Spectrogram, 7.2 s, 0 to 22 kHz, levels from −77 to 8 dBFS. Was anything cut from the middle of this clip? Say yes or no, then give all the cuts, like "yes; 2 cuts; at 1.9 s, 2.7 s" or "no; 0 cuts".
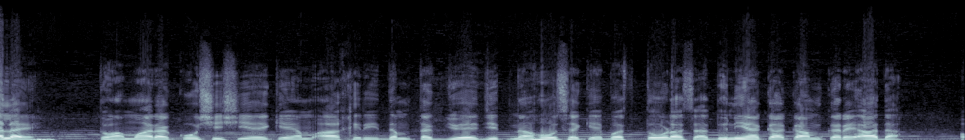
no; 0 cuts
